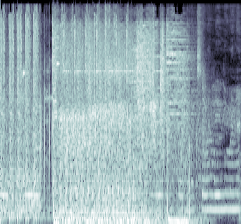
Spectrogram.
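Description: Rapid automatic gunfire from a Groza assault rifle in a fast-paced multiplayer shooter video game, loud sustained bursts with shattering and impact sounds, a brief pause near one second and a louder final volley.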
